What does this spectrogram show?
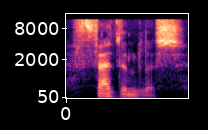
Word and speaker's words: fathomless: I'm not hearing the TH in the middle, so it's fathom, fathomless, fathomless. If you can, it's tricky.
